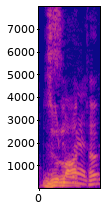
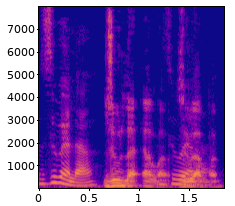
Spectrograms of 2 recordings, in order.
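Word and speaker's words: Xuela: I can't pronounce it, is it Zulata? Zuela.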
